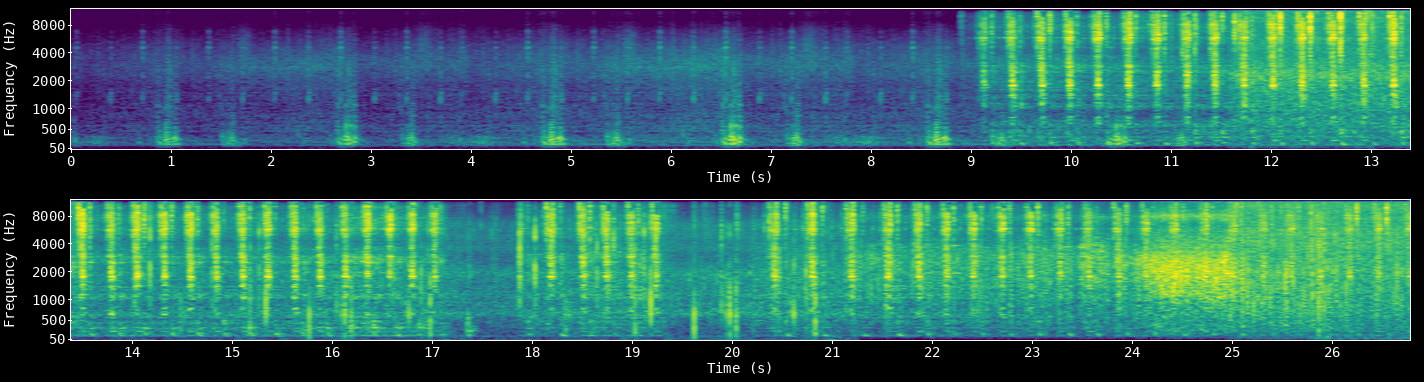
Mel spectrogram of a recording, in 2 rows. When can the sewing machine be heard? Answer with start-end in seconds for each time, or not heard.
8.9-26.7.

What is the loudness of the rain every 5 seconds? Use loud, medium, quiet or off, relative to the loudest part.
medium, loud, medium, loud, loud, loud.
